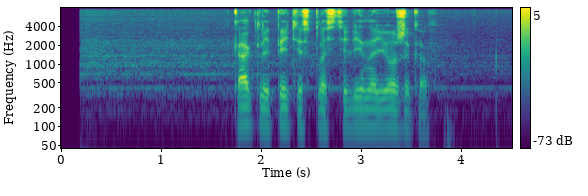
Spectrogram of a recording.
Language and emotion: Russian, neutral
